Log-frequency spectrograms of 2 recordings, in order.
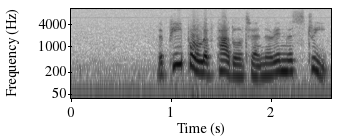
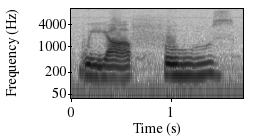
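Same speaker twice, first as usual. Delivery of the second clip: very slow, rueful conclusion; slow, deliberate confession; rueful admission; 3 semitones lower, much slower than usual. A narrator's reading. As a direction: draw each word out regretfully. Man ruefully repeats his admission.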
